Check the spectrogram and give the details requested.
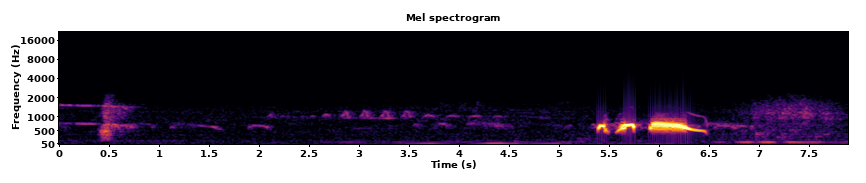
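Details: Decoy spotted dove calling its flock at dawn-time morning: after a sharp click and faint distant notes, a quick trio of short coos leads into one long, downward-gliding coo, followed by soft rustling.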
